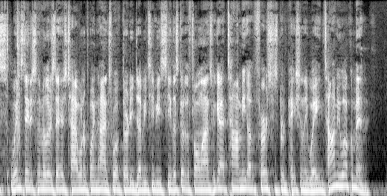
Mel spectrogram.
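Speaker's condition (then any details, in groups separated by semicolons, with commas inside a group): No condition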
